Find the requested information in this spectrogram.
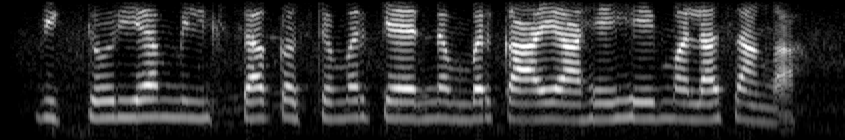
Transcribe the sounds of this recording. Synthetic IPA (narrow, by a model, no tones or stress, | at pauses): ʋik̚ʈoɾijamilkt͡sakəsʈəməɾkɛɾnəmbəɾkajaɦeɦeməlasaŋɡa̰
